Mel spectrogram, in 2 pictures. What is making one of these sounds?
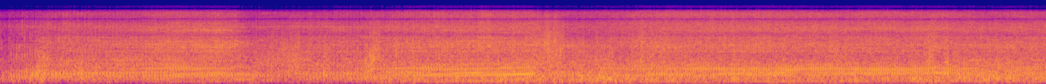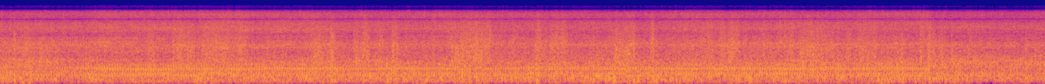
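A dirt bike engine revs and drones up close, rising and falling in pitch.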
